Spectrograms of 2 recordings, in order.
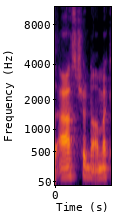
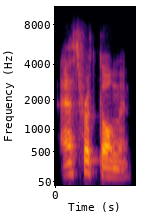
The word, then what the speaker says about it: Astrotomic: I thought it was Astronomic at first, but it looks like it's pronounced Astrotronic, I think. no, it's Astrotomic.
